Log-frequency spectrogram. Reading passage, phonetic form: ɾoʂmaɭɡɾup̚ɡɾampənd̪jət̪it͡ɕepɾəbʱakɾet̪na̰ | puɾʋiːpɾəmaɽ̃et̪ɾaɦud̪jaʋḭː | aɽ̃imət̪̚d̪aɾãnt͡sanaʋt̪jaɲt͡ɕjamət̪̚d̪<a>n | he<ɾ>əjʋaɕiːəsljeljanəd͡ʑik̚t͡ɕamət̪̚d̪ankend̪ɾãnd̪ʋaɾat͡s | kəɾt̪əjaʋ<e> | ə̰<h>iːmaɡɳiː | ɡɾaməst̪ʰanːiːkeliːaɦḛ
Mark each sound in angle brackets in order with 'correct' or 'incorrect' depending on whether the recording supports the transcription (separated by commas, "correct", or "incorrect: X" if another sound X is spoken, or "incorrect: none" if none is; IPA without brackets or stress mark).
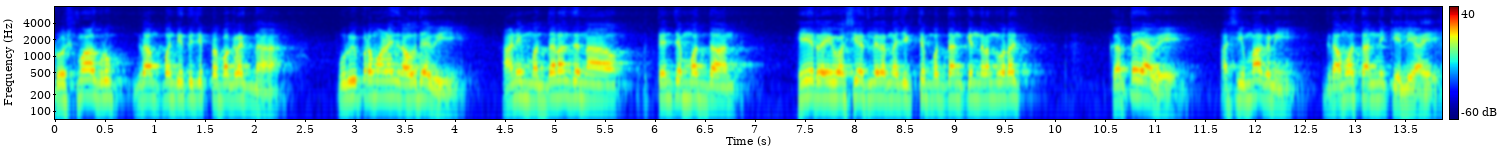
correct, correct, correct, incorrect: ɕ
